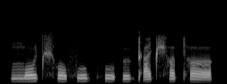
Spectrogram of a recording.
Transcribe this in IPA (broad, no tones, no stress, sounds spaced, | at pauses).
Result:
m o t͡ʃʰ o f u pʰ u ʔ ɯ kʼ a t͡ʃʰ ʌ tʰ ʌ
